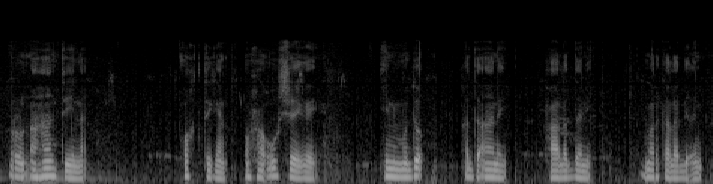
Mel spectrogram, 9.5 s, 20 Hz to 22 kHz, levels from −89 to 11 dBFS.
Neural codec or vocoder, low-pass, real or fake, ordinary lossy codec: none; 9.9 kHz; real; none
